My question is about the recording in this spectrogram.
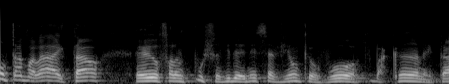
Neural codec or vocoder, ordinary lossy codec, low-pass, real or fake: none; none; 7.2 kHz; real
